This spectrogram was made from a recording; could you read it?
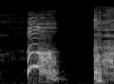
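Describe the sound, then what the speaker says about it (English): A cartoon character from Peppa Pig coughs twice, two loud harsh bursts separated by a short silence, with no talk in between. "All the grown-ups have caught Pedro's cough."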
